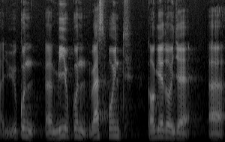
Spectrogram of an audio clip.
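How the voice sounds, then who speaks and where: A man preaching a sermon as pastor at live worship, acting out quoted lines with loud bursts and mixing in short English phrases. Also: mid-range voice, lively intonation, unhurried, gravelly. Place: church sanctuary during live worship. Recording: long hall reverb from church sanctuary.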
